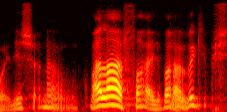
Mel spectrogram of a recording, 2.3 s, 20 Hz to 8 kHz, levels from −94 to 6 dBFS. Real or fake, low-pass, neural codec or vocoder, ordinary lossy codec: fake; 7.2 kHz; codec, 16 kHz, 0.9 kbps, LongCat-Audio-Codec; none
